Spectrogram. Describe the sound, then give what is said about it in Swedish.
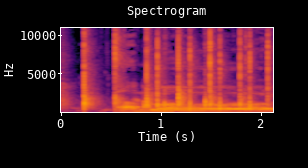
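A small group claps to welcome a guest. Sharp, irregular claps continue under a voice that talks and exclaims over them. “Applåd.”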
